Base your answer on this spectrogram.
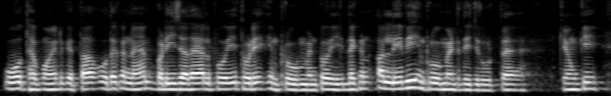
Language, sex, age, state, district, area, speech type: Dogri, male, 30-45, Jammu and Kashmir, Reasi, urban, spontaneous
